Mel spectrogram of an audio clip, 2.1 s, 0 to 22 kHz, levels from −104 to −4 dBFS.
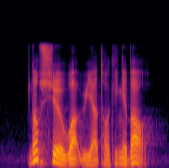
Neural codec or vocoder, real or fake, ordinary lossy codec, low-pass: none; real; none; 7.2 kHz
